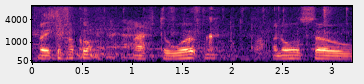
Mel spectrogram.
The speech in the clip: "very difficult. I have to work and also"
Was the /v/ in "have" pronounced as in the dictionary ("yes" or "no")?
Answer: no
